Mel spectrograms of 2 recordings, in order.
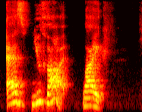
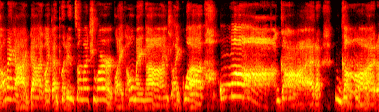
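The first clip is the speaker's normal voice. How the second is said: higher, tearful mock cry to God; mock anguished plea; 7 semitones higher than usual. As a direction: wail it like you're begging God why. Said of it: "sometimes I'm like".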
